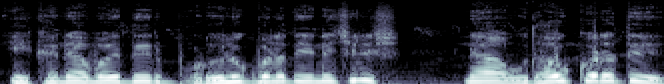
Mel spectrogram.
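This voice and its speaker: A man's voice: sits high, brisk, dark tone, dry recording, soft background music, lightly acted. A man playing a brash, exclamatory businessman in a cartoon. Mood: startled. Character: brash, easily startled businessman landowner.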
